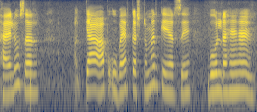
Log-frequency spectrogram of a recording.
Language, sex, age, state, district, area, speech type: Urdu, female, 18-30, Delhi, South Delhi, rural, spontaneous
